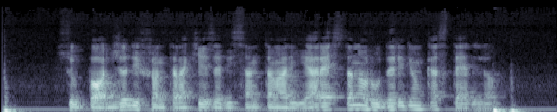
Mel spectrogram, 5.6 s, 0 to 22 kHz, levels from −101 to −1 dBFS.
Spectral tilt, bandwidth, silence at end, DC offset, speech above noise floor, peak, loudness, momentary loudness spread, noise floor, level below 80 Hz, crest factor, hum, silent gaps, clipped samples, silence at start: -8.5 dB/octave; 6.8 kHz; 0.25 s; under 0.1%; 23 dB; -4 dBFS; -25 LUFS; 9 LU; -47 dBFS; -30 dBFS; 20 dB; none; none; under 0.1%; 0.05 s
